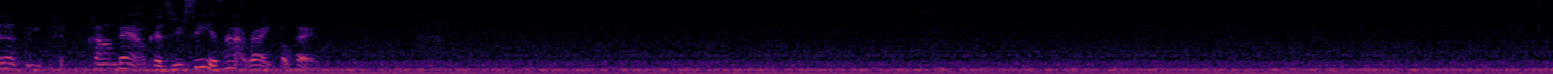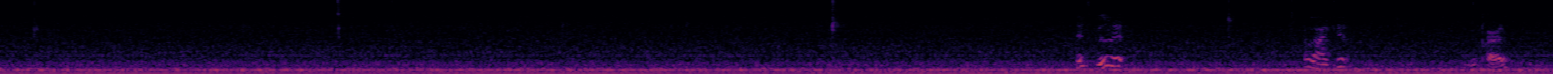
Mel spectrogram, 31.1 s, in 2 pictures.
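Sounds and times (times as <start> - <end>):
low machine hum: 0.0 - 31.0
crunchy chewing clicks: 14.5 - 16.4, 17.8 - 21.4, 22.2 - 22.8, 23.8 - 24.1, 27.7 - 28.6.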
